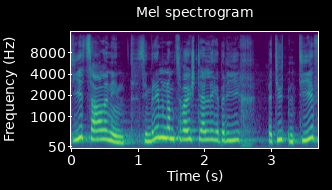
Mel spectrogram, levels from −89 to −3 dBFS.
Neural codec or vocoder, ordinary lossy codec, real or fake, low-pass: none; none; real; 14.4 kHz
